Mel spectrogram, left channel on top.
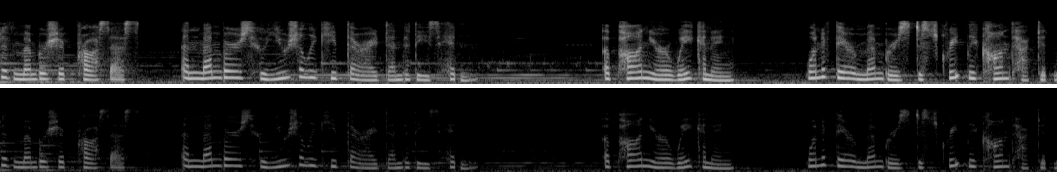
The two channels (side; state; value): right; quieter; 18.9 dB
